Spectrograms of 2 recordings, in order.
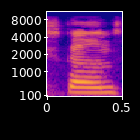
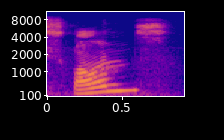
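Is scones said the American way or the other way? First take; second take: American; other. First: Scones is said with the American pronunciation. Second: Scones is said with the non-American pronunciation. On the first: This is how the speaker says it. "that's the American pronunciation" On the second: This is how some other people say it. "There are people who say scones"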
